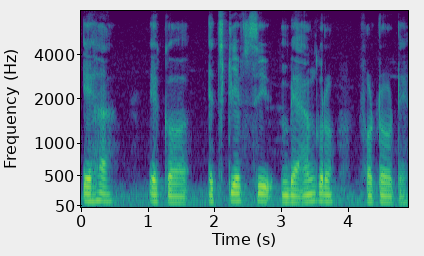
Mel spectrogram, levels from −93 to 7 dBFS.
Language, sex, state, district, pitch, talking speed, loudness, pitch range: Odia, male, Odisha, Khordha, 105 Hz, 85 wpm, -18 LUFS, 95-115 Hz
